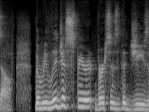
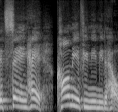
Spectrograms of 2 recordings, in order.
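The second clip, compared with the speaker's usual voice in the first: ordinary talk, nothing marked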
